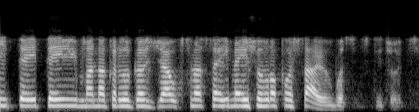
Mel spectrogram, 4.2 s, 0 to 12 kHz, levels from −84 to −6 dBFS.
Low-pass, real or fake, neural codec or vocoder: 7.2 kHz; fake; codec, 16 kHz, 1.1 kbps, Voila-Tokenizer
